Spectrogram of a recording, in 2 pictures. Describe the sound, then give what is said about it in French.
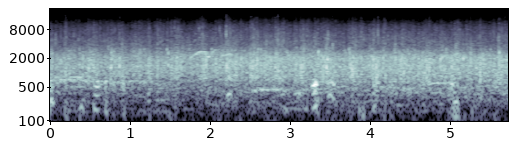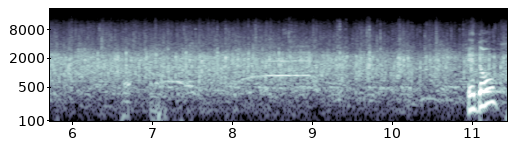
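A sustained ovation from an audience in a hall for a couple's wedding anniversary: dense, steady clapping at an even loudness throughout, with murmuring crowd voices mixed in. “Ça mérite une ovation.”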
